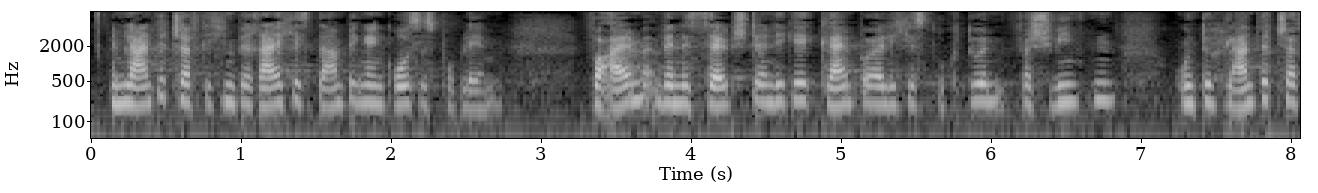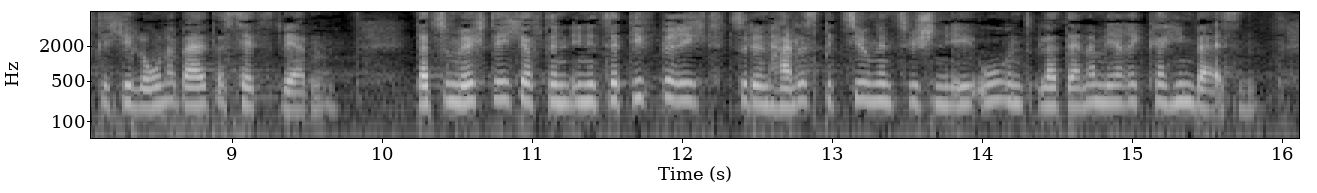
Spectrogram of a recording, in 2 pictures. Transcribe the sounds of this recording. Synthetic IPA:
ɪmlantv̥ɪɐtʃaftlɪçn̩bəʁaɪçɪst̚d̥ampɪŋaɪnɡʁoːsəspʁ̥ob̥leːmfoːɐʔa̰ləmvɛnɛsz̥ɛlpsttɛndɪɡəkl̥aɪnbɔʏɐlɪçəstʁ̥ʊktuːʁənfɛɐʃv̥ɪndn̩ʔʊnt̚d̥ʊɐçlʔantv̥ɪɐtʃaftlɪçəloːnaɐbaɪtɛɐzɛt͡stv̥eːɐdn̩d̥at͡suːmœçtəɪçaʊfd̥eːninit͡sjatiːfb̥əʁɪçtt͡sudeːnɦandl̩sb̥ət͡siːʊŋənt͡sv̥ɪʃn̩eːʔuːʊntlataɪnameʁɪkʰaɦɪnvaɪzn̩

